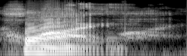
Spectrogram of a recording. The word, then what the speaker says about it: whine: Wine or whine. Wine or whine. Oh, so you can actually sound it with a silent H as well.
